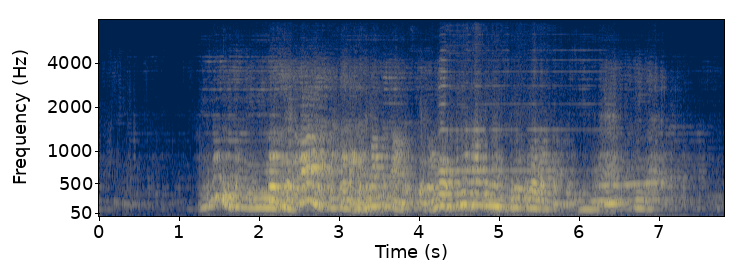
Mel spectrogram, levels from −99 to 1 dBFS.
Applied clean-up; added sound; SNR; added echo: neural separator model SepFormer DNS4.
